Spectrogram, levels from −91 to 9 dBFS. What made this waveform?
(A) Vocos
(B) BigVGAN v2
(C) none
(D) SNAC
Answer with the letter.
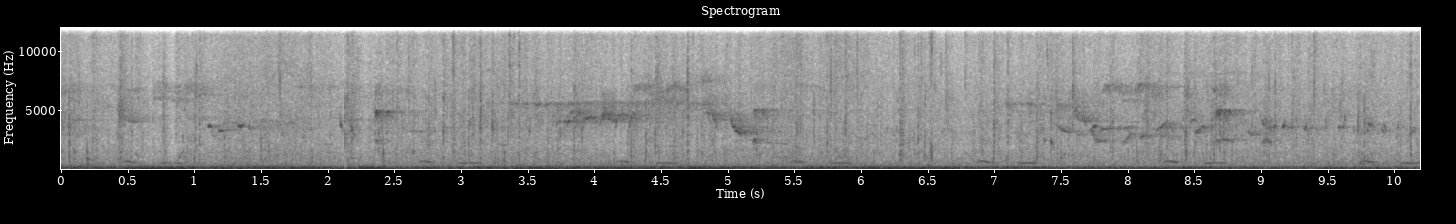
B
